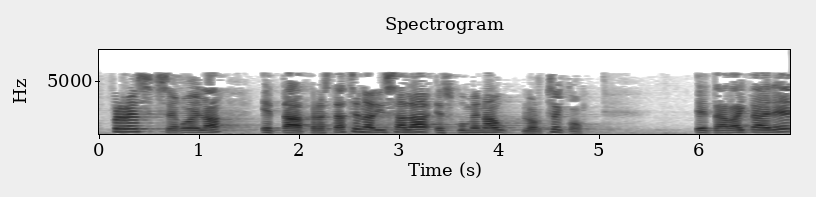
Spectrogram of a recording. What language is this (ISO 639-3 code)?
eus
